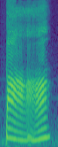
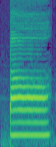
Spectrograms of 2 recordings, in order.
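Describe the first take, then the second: First: The pitch dips low, then rises. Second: The pitch stays high and level. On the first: It means a handle. "삼성" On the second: It means eight. "일성부터 사성까지"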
